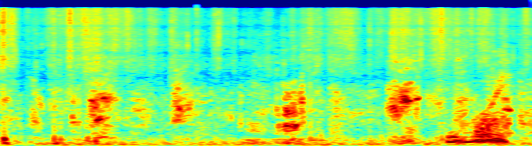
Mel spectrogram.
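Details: Two Great Danes, Mikey and Ellie, romp outdoors, chasing each other and sharing one stick. Short rough breathy bursts come roughly once a second over steady low rumbling ground noise.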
